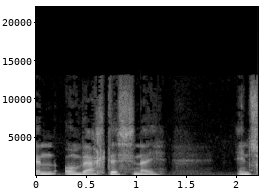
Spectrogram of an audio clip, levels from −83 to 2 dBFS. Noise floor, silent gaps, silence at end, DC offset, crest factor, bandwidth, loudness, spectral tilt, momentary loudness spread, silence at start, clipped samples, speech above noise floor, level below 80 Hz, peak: -48 dBFS; none; 0 s; under 0.1%; 16 dB; 13 kHz; -23 LUFS; -5 dB/octave; 9 LU; 0 s; under 0.1%; 25 dB; -58 dBFS; -8 dBFS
